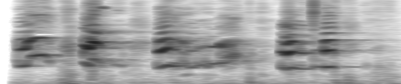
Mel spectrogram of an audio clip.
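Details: Shiba Inu, a female afraid of nail trimming since puppyhood, squealing loudly and pushing away an owner's hand in protest before claw clipping begins; three harsh, high, strained squeals in two seconds, each bursting then sliding into a tense drawn-out whine.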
